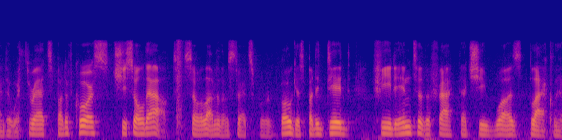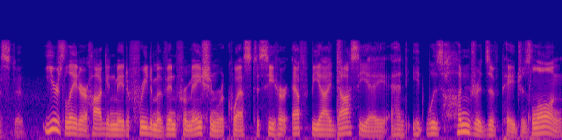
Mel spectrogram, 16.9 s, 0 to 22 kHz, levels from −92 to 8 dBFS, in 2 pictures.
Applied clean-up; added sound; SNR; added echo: none; Tools; 18 dB; none.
